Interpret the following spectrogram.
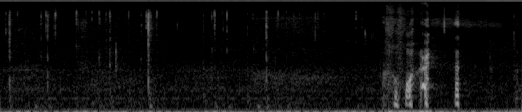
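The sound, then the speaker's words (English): Faint, scattered clicks of typing on a computer keyboard while someone writes a tweet, irregular and sparse at first, then a quick cluster of louder keystrokes near the end over a low background hum. “Typing. Yeah, well, I was tweeting.”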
